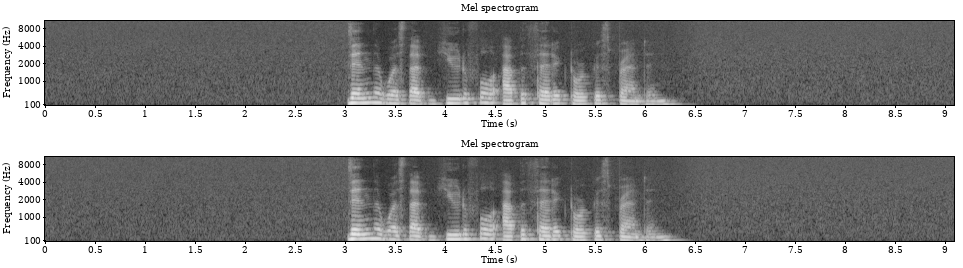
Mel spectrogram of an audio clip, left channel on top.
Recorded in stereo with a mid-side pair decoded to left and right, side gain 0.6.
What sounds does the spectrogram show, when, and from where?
3.0 s a woman speaking: 5° right, 1.3 m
